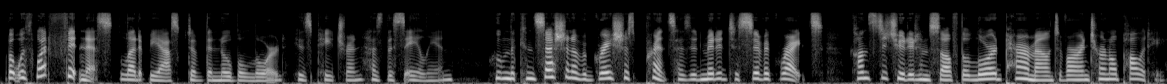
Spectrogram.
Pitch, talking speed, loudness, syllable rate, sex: 225 Hz, 195 wpm, -19 LUFS, 5.6 syllables/s, female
